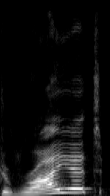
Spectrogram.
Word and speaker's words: Riot: Not a fan of the name Riot, even if it is pronounced Rio, like French. It is going to be pronounced Riot all the time.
